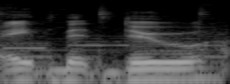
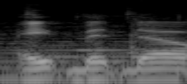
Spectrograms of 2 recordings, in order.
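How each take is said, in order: First: The last syllable ends in an 'oo' vowel. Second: The last syllable ends in an 'oh' vowel.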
